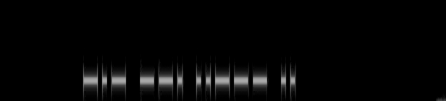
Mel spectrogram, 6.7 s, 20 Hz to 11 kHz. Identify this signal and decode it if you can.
Morse code, heard as a keyed tone, about 17 wpm, 700 Hz. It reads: KG2I
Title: USA Call Signs - 4 Characters - 17wpm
